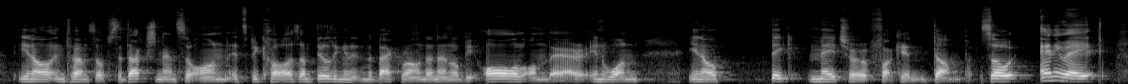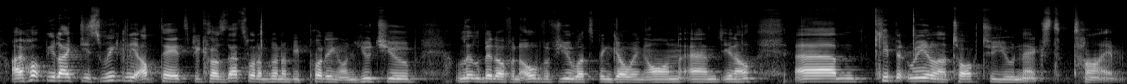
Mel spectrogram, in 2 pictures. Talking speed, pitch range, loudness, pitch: 200 wpm, 120-140 Hz, -18 LUFS, 130 Hz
